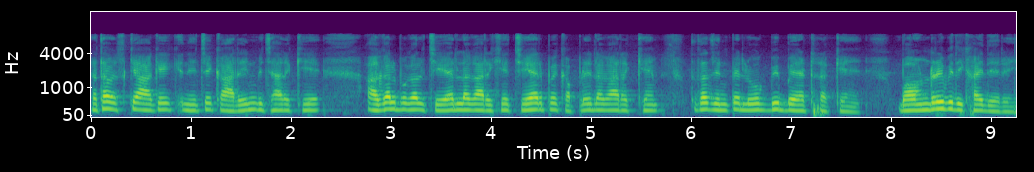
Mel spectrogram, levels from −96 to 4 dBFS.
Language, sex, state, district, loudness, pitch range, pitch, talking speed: Hindi, male, Bihar, Araria, -17 LUFS, 165-185 Hz, 175 Hz, 220 wpm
